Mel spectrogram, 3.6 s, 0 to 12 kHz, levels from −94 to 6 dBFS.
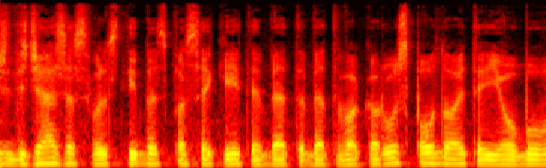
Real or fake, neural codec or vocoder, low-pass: fake; vocoder, 48 kHz, 128 mel bands, Vocos; 10.8 kHz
